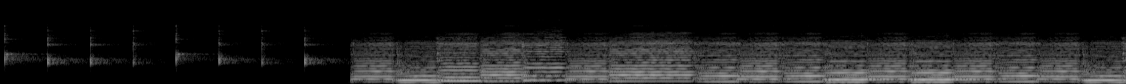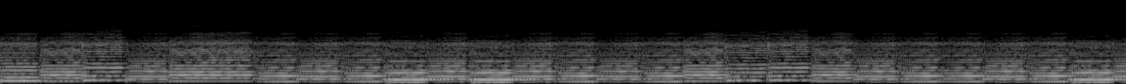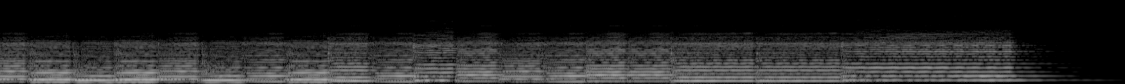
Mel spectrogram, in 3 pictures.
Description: vla duet, Viola Cello Duet

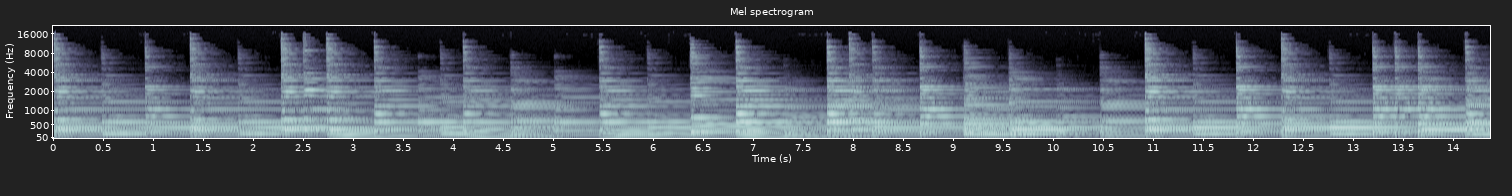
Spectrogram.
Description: GTR

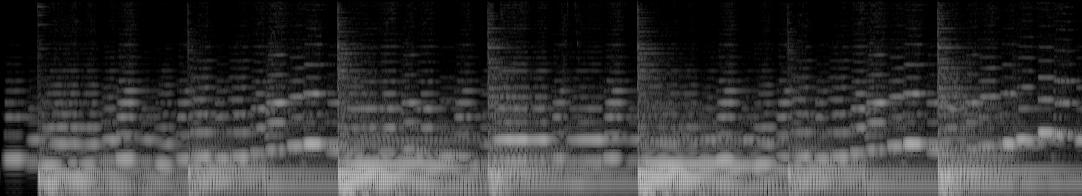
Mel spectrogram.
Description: flute guitar duet

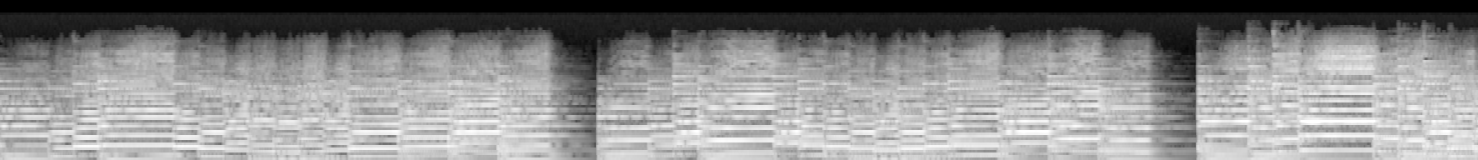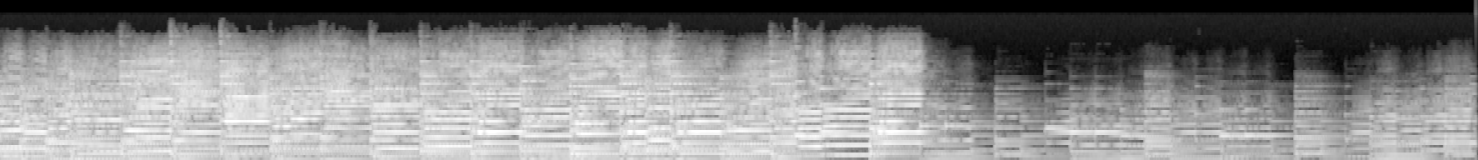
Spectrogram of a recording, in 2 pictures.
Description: trombone

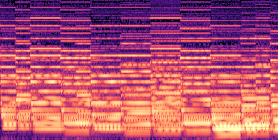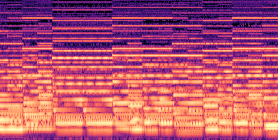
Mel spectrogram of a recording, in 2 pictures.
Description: organ

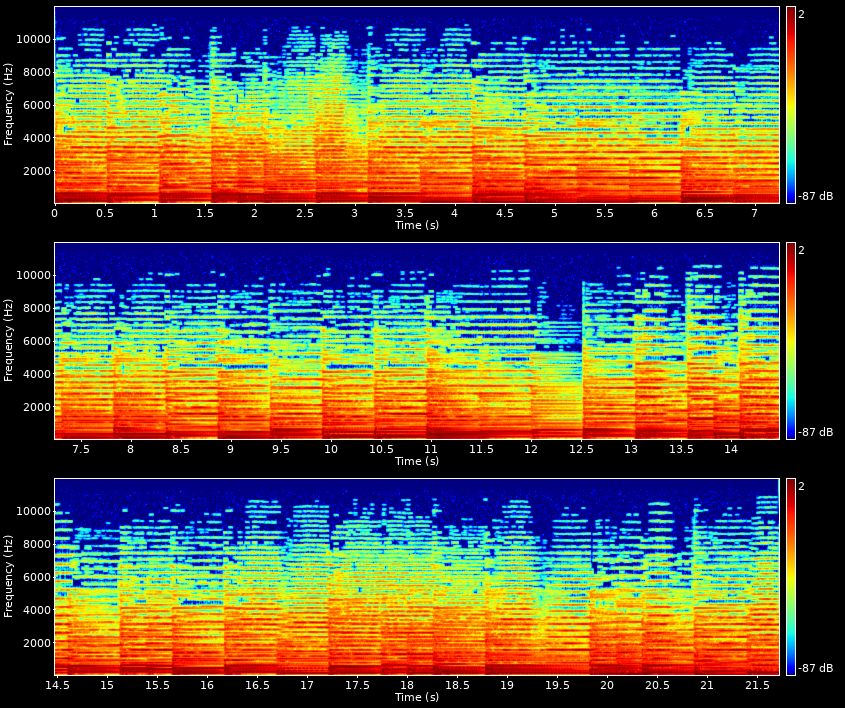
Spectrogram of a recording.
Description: be thou my vision, trumpet

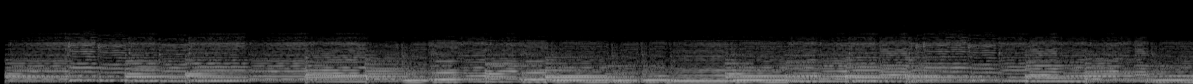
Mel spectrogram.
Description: minuet in d minor, cello

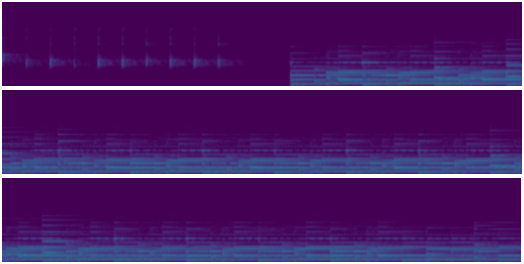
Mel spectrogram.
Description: cello

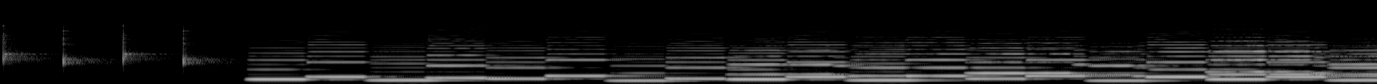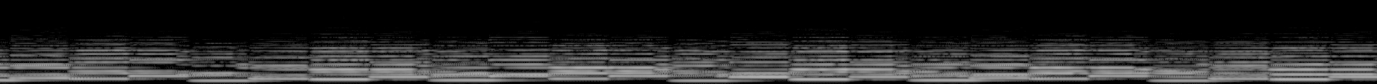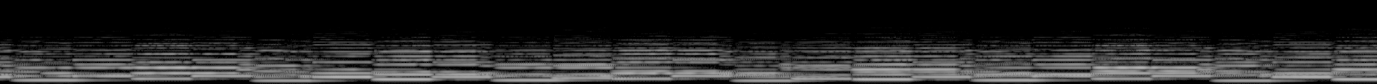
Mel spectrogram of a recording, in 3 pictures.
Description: i love the mountains Flute Clarinet duet

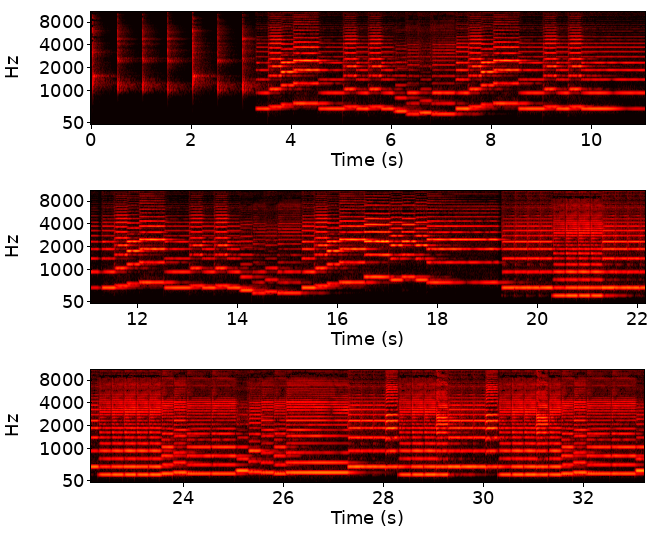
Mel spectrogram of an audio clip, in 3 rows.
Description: baltimore belle 2 A SAX

